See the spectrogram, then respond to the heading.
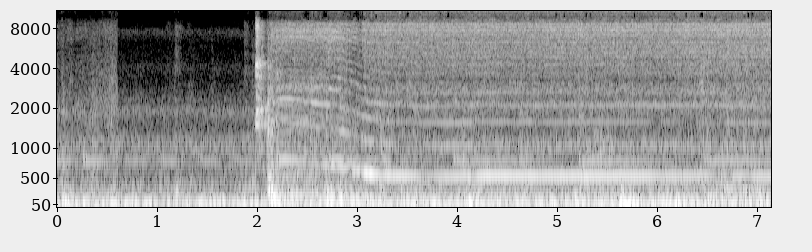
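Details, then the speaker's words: Ram 1500 3.0 EcoDiesel after fuel filter replacement, key-on with engine off to purge air: steady electric hum settling into an even whine, fuel pump priming normally, thought to cut out after about 20 seconds, no leaks. "So you can hear the fuel pump running there."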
